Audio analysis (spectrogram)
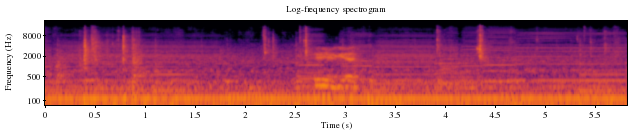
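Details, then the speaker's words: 1930 Ford Model A sedan, never yet run after rewiring, with the starter jumpered: it spins the engine at a steady, even beat with no firing or catch, so it cranks but will not start. "there you go [Music] spinning but it's not catching"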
